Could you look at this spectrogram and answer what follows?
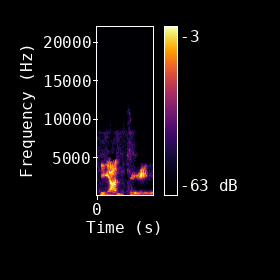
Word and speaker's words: Chianti: and be like Chianti do you have any Chianti it's it's pronounced Chianti do you have any Chianti Alyssa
